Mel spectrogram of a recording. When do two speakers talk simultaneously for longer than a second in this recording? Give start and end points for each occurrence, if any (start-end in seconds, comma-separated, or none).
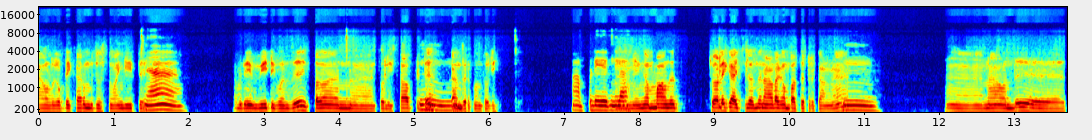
none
